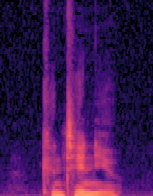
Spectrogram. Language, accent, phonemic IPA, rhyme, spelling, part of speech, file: English, US, /kənˈtɪn.ju/, -uː, continue, verb / noun, En-us-continue.ogg
- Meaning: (verb) 1. To proceed with (doing an activity); to prolong (an activity) 2. To make last; to prolong 3. To retain (someone or something) in a given state, position, etc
